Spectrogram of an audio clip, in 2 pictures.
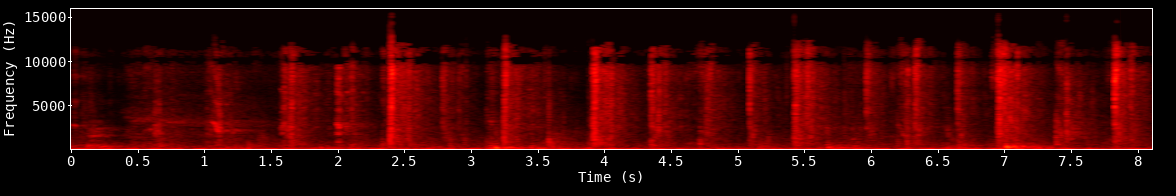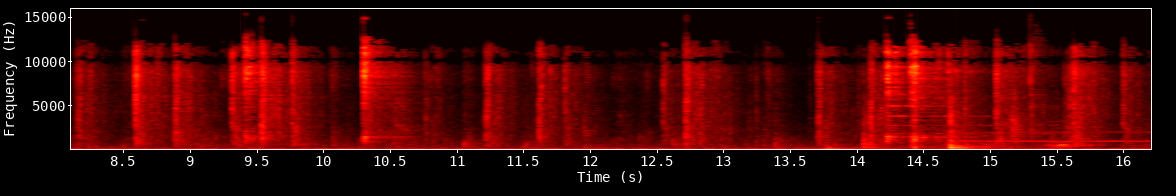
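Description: Fencers' footwork tapping and thudding on the piste, with sharp clicks of epee blades, all through the bout. A quick flurry of steps and blade contact comes near the end, and then the electric scoring machine starts a steady beep that signals a touch.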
